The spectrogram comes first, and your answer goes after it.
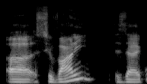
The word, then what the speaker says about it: Souvanny: And so uh we wanted to introduce you to Katie uh I think that it's pronounced uh Suani. Is that correct? Yes. Savani.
